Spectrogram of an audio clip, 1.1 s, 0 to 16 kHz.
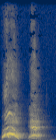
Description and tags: Woo 1 just guys
Just a few macho guys yelling "woo! yeah!"
cheering, group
